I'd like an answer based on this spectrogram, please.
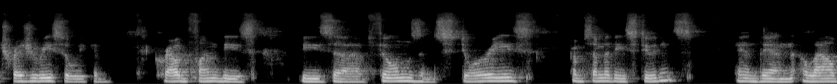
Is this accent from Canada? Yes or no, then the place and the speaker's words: yes; Canada; we're Canadian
